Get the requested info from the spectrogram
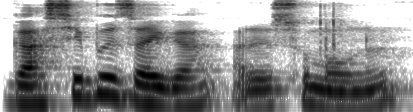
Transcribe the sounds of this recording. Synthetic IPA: ɡasibɯzajɡa̰ːɾɯsɔmawnɯ

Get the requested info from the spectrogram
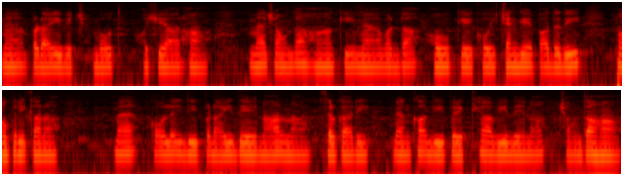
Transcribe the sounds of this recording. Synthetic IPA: mɛ̃ːpəɽaːiːʋɪt͡ʃbɔːt̪ | hoːʃɪjaːɾhãː | mɛ̃ːt͡ʃaːʊ̃nd̪aːɦãːkɪmɛ̃ːʋəɖaːhoːkeːkoːiːt͡ʃəŋɡeːpəd̪d̪iː | nɔːkɾiːkəɾãː | mɛ̃ːkɔːleːd͡ʒd̪iːpəɽaːiːd̪eːnaːlnaːlsəɾkaːɾiː | bɛ̃ːŋkãːd̪iːpəɾɪkʰːjaːʋiːd̪eːnaː | t͡ʃaːʊ̃nd̪aːɦãː

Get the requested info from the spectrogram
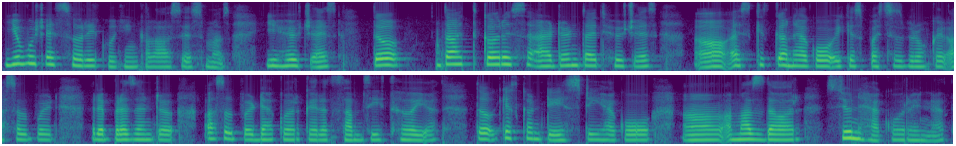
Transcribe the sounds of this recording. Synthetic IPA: jiʋut͡ʃʰɐsʲsoɾikukiŋkɐlaːsismɐzjiɦet͡ʃʰɐjs | t̪ɨ | t̪at̪kəɾɐsɐɛːʈɐɳʈt̪ɐt̪hit͡ʃʰɐs | ɐskit̪̚ʰkɐnɦɛkoikispɐt͡ʃisbɾõːkɐnʔɐsɐlpəʈɾepɾezɐɳʈɐsɐlpəʈ̚ɖɛkɐɾkɐɾɐt̪ʰsɐbziːt̪ʰəːjɐt̪t̪ɨkʲit̪ʰkɐɳʈeːsʈiːɦɛkoː | mɐzd̪aːɾsunɦɛkoɾɐnɐt̪

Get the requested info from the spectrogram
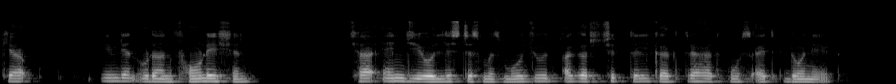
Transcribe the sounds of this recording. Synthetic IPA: kʰʲjaː | iɳɖijɐnuɖaːnfʰɐwɳɖeːʃɐn | t͡ʃʰaːʔend͡ʒiːoːlisʈɐsmɐzmoːd͡ʒuːd̪ɐ̰ɡɐɾt͡ʃʰut̪ːɐlkɐɾt̪ɾɐɦɐt̪pũːsɐ̰jt̪ɖoːnḛːʈ

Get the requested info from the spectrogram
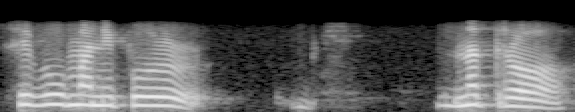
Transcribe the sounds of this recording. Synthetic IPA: sibumɐnipuɾ | nɐt̪ɾɔ

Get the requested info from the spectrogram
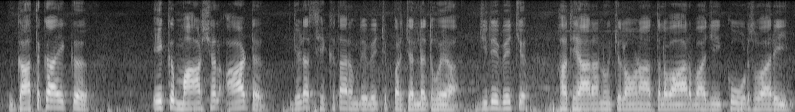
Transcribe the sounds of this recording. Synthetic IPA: ɡət̪kaːɪk | ɪkmaːɾʃəlaːɾʈd͡ʒeːɽaːsɪkʰt̪əɾəmd̪eːbɪt͡ʃpəɾt͡ʃəlːət̪ɦoːjaːd͡ʒɪd̪eːbɪt͡ʃhət̪ʰɪjaːɾãːnũːt͡ʃəlaːɳaːt̪əlʋaːɾbaːd͡ʒiːkoːɽsəʋaːɾiː

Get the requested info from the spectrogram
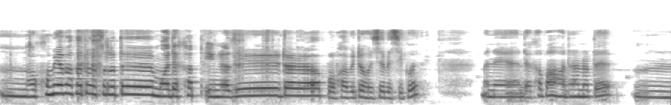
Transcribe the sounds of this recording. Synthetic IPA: ɔxomijabʱakʰatʊasɔlɔtɛmojdɛkʰatiŋɹaziɹdaɹapɹɔbʱabitɔɦojsɛbesikoj | manɛdɛkʰapaʊ̃xadʱaɹɔnɔtɛ

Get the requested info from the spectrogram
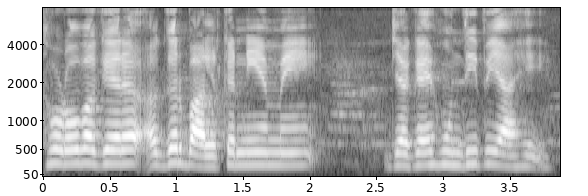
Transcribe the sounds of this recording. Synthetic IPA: t̪ʰoːɽoʋɐɣɛːɾɐ̰ɡəɾbaːlkəniːəmẽ | d͡ʑɐkəɦɪ̃ɦũːn̆d̪ipiiaːɦeː

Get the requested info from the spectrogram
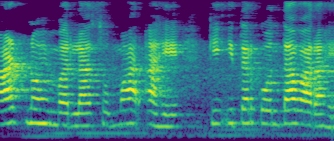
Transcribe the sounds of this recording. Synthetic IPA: aʈʰnoʋembəɾlasomaɾaɦe | kiːʔit̪əɾkont̪aʋaɾaɦe

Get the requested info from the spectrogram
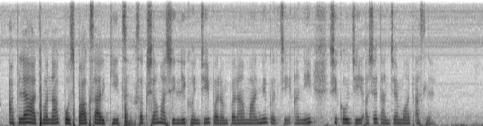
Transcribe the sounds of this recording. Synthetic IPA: apljaːt̪mənak̚pospaksaɾkiːt͡ssəkʂəmaɕilːikʰəɲt͡ɕiːpəɾəmpəɾamanjəkəɾt͡ɕiːʔaniɕikəwt͡ɕiːəɕet̪ãɲt͡ɕemət̪əslɛ

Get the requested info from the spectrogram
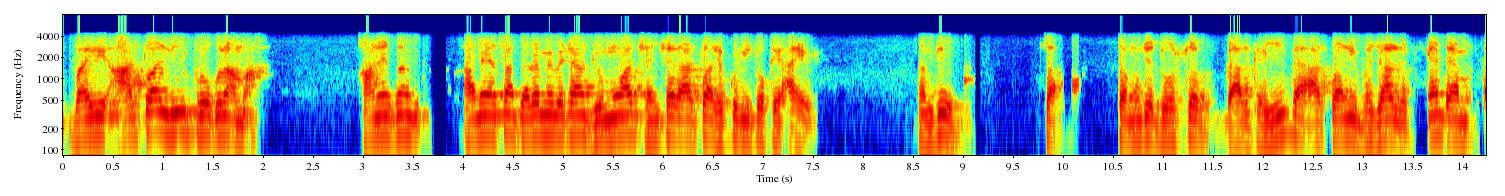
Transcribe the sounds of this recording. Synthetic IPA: bʱaːiaːɾt̪ʋaːɾnĩpɾoːɡɾaːma̰ː | haːɽ̃eɐsã | ɦaːɽ̃eɐsãɡʱɐɾəmẽɓeːʈʰaːjũd͡ʑʊmuaːɾsʰɛ̃nt͡ɕʰəɾaːɾt̪ʋaːɾɦɪkʊnĩːt̪oːkʰeʔa̰ːɦeː | sɐ̃md͡ʑʱi | t̪ɐ | t̪ɐmʊ̃ɦɪ̃ɲd͡ʑed̪oːst̪ɡaːl̤kɐibaa̰ːɾt̪ʋaːlnibɐd͡ʑaːɾɾɐkt̪iãːɖaːɪmənkː

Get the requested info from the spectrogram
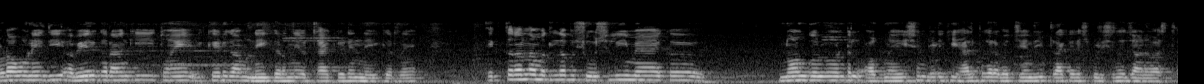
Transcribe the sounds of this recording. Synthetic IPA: t̪ʰoːɽaːʊnẽːd̪iːəʋeːɾkəɾãːkit̪ʊɦẽɪkeːʈkəmnɐĩkəɾneːʊt̪ʰːekeːɽɪ̃nnəĩːkəɾneː | ɪkt̪əɾãːnãːmət̪ləbʃoːʃliːmɛ̃ɪk | nɔːnɡəʋənmẽːɳʈəlɔːɾɡənaɪzeːʃənd͡ʒeːɽiːkiɦɛlpkəɾebətːʃẽːd̪iːʈɾɛːkɪkspɪʈiːʃənd̪eːd͡ʒaːnʋaːzt̪ʰaː

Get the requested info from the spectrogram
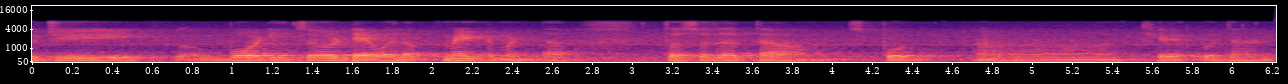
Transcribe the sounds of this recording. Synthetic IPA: t̪ud͡ʑʱikbɔɽit͡sɔɖeʋələpmeɳʈm̤əɳt̪a | t̪ɔsɔd͡zat̪aspoʈ | kʰeɭekud̪ʱan

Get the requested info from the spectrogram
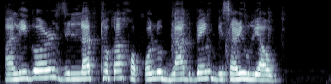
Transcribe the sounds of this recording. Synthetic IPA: aliɡɔɹzilːatʰːɔkaxɔkɔlʊbladbɛŋk̚bisaɹiulijaʊ

